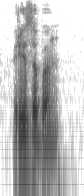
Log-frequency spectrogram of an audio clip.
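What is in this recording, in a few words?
"ризӧбӧн", Komi, male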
